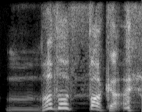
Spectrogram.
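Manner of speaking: high, drawn-out indignant swear; mock exasperated curse. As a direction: stretch the curse out, pitched high. Retold husband's reaction to walkout.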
